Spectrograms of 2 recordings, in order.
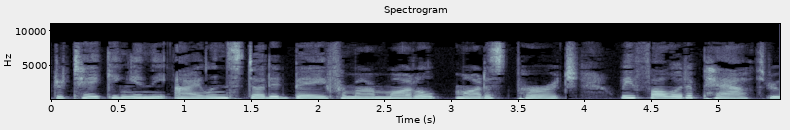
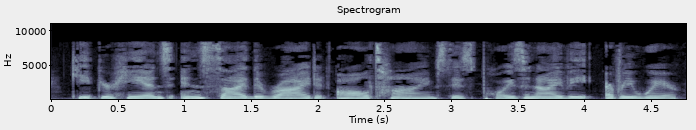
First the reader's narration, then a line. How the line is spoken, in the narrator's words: Kern said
